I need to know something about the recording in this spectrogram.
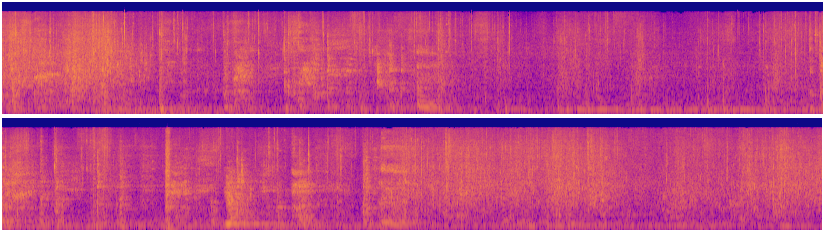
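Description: Footsteps clang on metal floors and rungs.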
